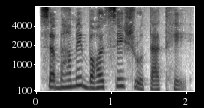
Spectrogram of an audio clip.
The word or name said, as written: श्रोता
